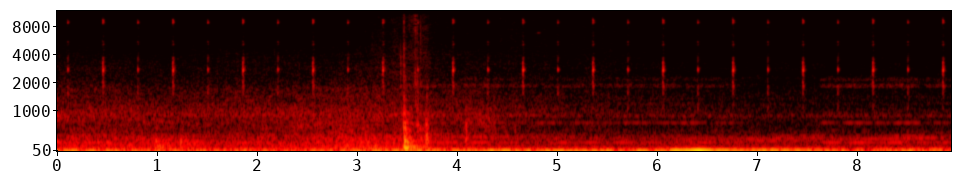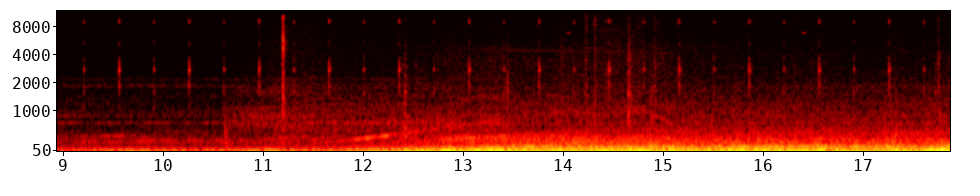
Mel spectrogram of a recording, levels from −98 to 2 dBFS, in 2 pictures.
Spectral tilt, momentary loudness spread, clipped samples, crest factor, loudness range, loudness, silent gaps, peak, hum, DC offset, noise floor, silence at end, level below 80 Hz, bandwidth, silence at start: -7.5 dB/octave; 22 LU; under 0.1%; 22 dB; 20 LU; -38 LUFS; none; -12 dBFS; none; under 0.1%; -55 dBFS; 0 s; -36 dBFS; 10 kHz; 0 s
